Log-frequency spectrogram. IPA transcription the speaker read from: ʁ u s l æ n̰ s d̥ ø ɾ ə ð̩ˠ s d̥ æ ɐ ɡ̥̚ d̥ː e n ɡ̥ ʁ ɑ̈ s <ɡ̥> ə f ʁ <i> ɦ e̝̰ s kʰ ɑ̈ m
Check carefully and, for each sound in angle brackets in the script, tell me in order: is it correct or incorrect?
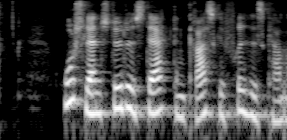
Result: correct, correct

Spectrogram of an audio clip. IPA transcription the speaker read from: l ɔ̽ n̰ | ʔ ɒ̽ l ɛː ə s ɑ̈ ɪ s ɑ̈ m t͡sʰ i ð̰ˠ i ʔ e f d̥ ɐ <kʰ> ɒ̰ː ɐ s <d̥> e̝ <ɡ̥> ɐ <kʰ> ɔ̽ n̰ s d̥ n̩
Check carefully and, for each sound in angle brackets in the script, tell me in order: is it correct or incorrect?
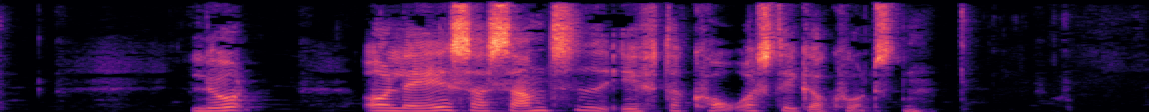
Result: correct, correct, correct, correct

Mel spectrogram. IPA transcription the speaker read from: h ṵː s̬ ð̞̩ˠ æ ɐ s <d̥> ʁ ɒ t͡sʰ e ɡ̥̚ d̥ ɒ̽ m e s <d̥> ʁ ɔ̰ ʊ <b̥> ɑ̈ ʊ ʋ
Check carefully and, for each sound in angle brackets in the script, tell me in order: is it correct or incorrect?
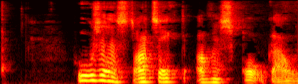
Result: correct, incorrect: b̥, incorrect: ɡ̥

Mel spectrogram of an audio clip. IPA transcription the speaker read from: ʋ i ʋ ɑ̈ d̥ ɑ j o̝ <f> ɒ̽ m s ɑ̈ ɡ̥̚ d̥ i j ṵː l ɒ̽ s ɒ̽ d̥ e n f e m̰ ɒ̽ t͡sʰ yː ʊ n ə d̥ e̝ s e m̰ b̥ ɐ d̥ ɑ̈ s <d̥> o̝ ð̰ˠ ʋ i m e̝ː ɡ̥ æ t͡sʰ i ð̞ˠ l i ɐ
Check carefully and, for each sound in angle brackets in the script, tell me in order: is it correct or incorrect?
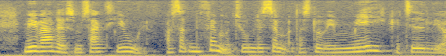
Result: incorrect: s, correct

